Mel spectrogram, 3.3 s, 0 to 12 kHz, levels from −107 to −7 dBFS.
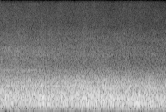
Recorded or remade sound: recorded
